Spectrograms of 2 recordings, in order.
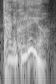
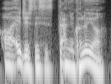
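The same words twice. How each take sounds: First: High called-out name; imitating Idris calling out. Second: Said in the usual way. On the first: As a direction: call his name across the street. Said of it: "He was like". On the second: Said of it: "He goes".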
